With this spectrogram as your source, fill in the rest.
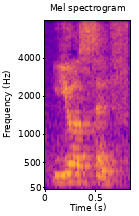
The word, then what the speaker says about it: yourself: yourself. അടുത്ത വാക്ക് നമ്മൾ എല്ലാവരും തെറ്റായിട്ട് ഉപയോഗിക്കുന്ന വാക്കാണ് സ്പോഞ്ച്. സ്പോഞ്ച് എന്ന് പറയുന്ന വാക്കിന്റെ കറക്റ്റ് ആയിട്ടുള്ള ഉച്ചാരണം സ്പോഞ്ച് എന്നല്ല, മറിച്ച് സ്പഞ്ച് എന്നാണ്.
